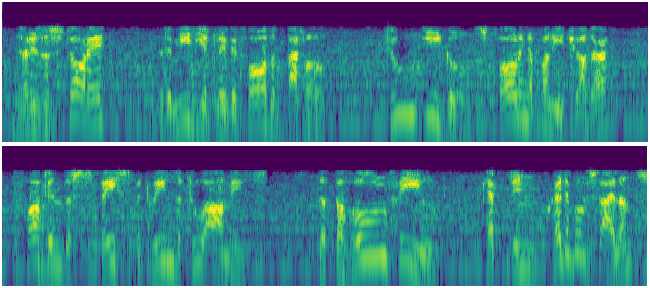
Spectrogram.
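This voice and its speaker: A man narrating an old radio drama in a formal, deliberate, scripted manner, phrase by phrase. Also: high voice, background noise. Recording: muffled old radio recording, music behind.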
